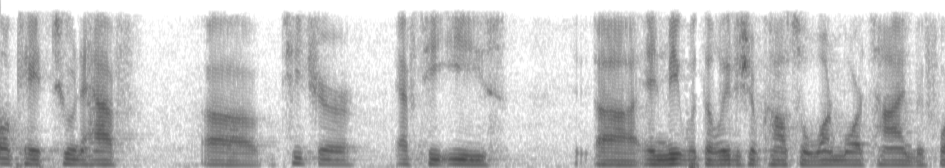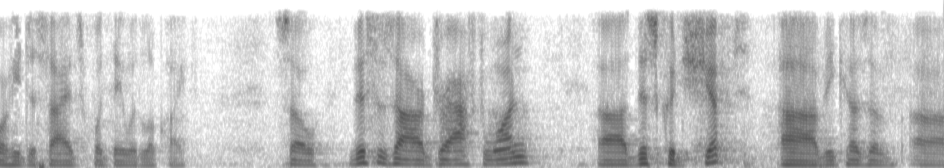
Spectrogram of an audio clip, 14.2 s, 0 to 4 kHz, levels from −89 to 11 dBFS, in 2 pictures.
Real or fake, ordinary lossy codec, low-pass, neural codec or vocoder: real; AAC, 24 kbps; 3.6 kHz; none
